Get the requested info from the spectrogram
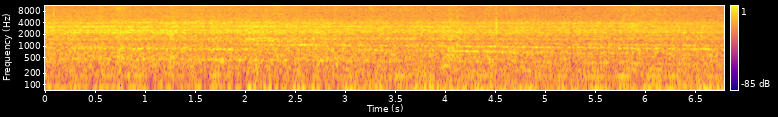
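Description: Berlin S-Bahn electric train rolling past: a steady low rumble of wheels on rails, with a faint whining tone above it.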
